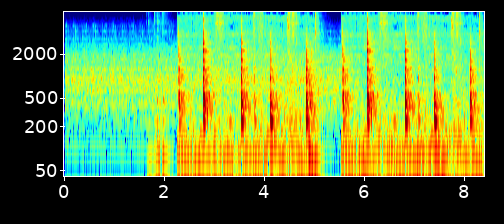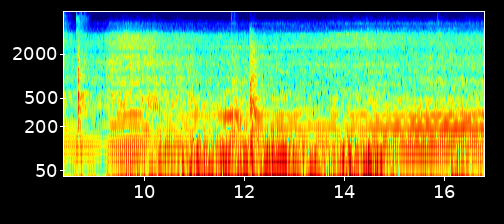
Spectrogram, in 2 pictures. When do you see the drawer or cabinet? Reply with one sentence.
You can hear the drawer or cabinet from 4.2 to 5.1 s and from 11.5 to 12.3 s.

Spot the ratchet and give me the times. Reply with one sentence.
You can hear the ratchet from 1.8 to 8.8 s.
